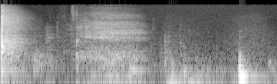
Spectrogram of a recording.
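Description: One sharp hand clap rings out at the start and decays quickly, followed by a stretch of soft hissy rustling and a few dull low thumps.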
